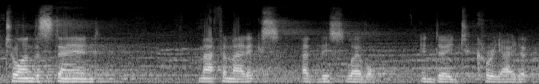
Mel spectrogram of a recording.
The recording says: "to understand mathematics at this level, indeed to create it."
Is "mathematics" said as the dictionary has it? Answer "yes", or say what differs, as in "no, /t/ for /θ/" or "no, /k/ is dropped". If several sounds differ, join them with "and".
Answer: yes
